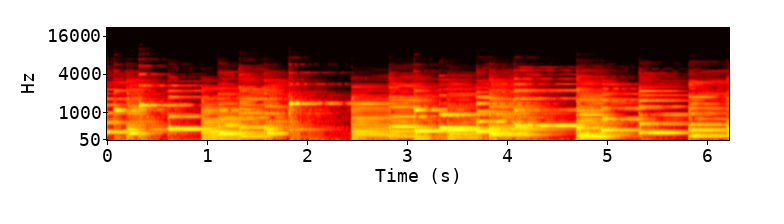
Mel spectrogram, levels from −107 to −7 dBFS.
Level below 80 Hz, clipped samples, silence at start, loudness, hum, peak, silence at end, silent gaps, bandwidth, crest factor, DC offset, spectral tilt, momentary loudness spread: -64 dBFS; under 0.1%; 0 s; -34 LUFS; none; -20 dBFS; 0 s; none; 6.2 kHz; 14 dB; under 0.1%; -9.5 dB/octave; 7 LU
